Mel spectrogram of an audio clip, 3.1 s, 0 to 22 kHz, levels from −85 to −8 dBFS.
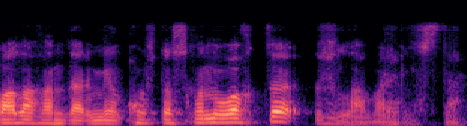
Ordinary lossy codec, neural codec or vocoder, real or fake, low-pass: Opus, 16 kbps; vocoder, 22.05 kHz, 80 mel bands, WaveNeXt; fake; 9.9 kHz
